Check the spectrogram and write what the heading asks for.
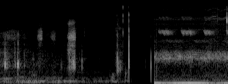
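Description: A few light clicks and taps of plastic being handled, then a brief dropout. After it, insects chirp in a fast, even repeating pattern over a steady low rumble.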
